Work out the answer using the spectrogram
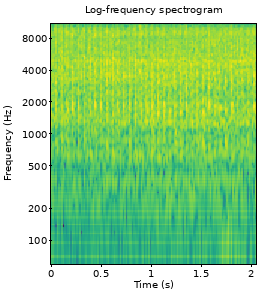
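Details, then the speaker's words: Alfa Romeo 159 1.9 JTDM diesel after new turbo fitted, intake pipe not yet on, so it could not be revved: quick, even idle clatter of about a dozen ticks a second, steady and regular; normal, healthy, quiet for a diesel. "I'm quite happy with that nope that sounds pretty healthy generally sounds healthy"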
